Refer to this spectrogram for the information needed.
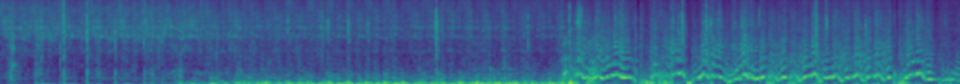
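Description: A nut swirled inside a balloon first slides with a low, steady hum, then abruptly starts rolling into a loud, warbling, engine-like buzz that wavers up and down in pitch.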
